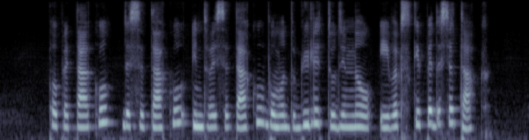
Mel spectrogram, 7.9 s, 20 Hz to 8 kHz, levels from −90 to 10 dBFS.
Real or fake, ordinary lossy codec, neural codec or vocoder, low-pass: fake; none; codec, 16 kHz, 2 kbps, X-Codec, HuBERT features, trained on balanced general audio; none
